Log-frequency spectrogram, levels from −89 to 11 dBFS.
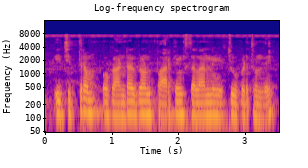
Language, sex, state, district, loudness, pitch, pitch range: Telugu, male, Telangana, Mahabubabad, -16 LUFS, 115 Hz, 110-120 Hz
